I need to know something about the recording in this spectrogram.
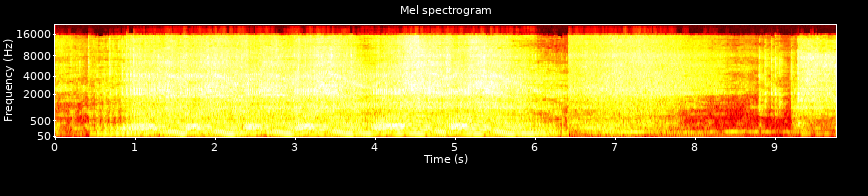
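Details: Honda TMX155 single-cylinder, hard to start after rain, after carburetor cleaning, idle screw lowered, mixture screw at 3 turns: blips up and drops back cleanly about every second, crisp and even with no misfire. Normal, well-tuned revving.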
